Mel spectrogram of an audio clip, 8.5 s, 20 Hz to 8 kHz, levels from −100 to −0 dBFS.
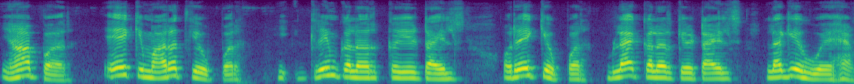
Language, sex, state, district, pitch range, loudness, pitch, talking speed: Hindi, male, Himachal Pradesh, Shimla, 150-195 Hz, -14 LUFS, 170 Hz, 155 wpm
